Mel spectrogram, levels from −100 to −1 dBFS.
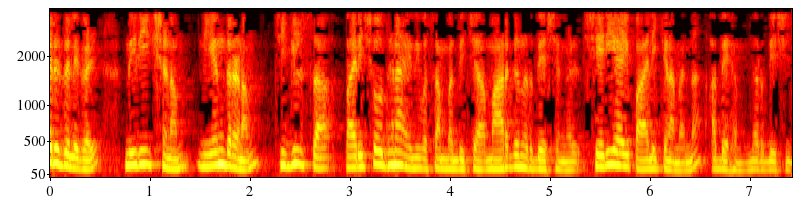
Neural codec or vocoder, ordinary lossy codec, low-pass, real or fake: none; none; 3.6 kHz; real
